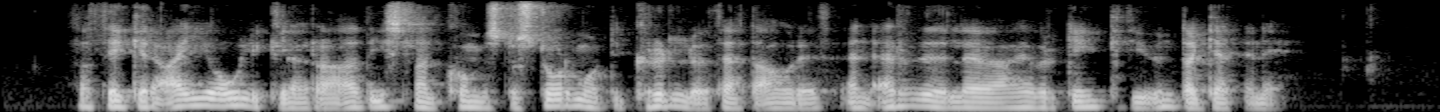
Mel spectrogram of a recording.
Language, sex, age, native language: Icelandic, male, 20-29, Icelandic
